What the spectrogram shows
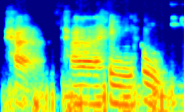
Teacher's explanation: huruf ha itu tenggorokan bagian tengah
